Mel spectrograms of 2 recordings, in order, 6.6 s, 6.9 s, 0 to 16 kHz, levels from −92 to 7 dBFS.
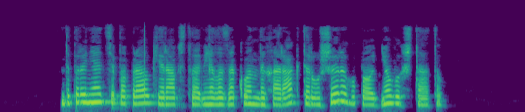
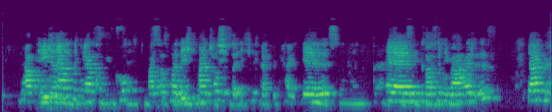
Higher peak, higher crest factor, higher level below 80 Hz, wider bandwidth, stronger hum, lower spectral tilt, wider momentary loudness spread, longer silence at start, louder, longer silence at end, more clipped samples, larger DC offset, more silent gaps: about the same, -2 dBFS vs -2 dBFS; about the same, 14 dB vs 18 dB; first, -58 dBFS vs -64 dBFS; about the same, 7.4 kHz vs 7.6 kHz; neither; first, -7 dB/octave vs -5 dB/octave; second, 7 LU vs 17 LU; first, 0.75 s vs 0.25 s; first, -16 LUFS vs -20 LUFS; first, 1.05 s vs 0 s; neither; neither; neither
